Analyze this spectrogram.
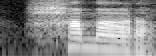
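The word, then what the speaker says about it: הָמָה: 같아요.이 동사가 뭐냐면 히브리어로 하마라고 합니다. 하마. 하마. 우리 말 하마도 하마라는 동물도 있지만 그 하마보다 이거는 히브리어 발음으로 굳이 네이티브 스피커처럼 읽으면은 이렇게 읽어야 돼요. 마 이렇게 읽어야 돼요. 하마 이렇게 읽습니다.이 뭔 소리 같으세요?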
